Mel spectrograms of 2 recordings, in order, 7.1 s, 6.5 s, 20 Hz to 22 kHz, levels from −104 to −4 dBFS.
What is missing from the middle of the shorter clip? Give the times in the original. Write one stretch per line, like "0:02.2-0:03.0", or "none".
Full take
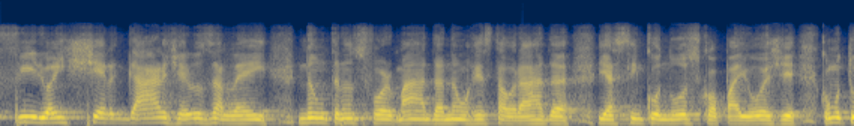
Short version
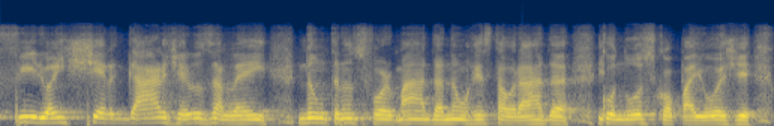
0:05.0-0:05.4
